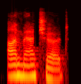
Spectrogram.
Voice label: "unmatured", Indian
